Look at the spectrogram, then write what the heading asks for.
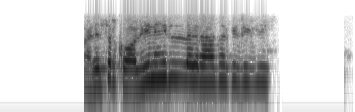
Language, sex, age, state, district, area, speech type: Hindi, male, 30-45, Uttar Pradesh, Hardoi, rural, conversation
